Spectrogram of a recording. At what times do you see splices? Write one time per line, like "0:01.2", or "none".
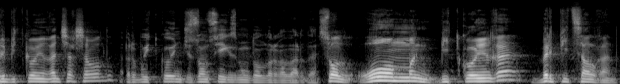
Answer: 0:01.2
0:03.1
